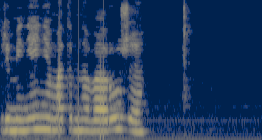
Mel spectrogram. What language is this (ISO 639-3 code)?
rus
